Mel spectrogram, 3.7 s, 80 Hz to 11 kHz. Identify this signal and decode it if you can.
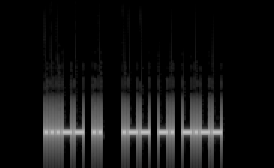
Morse code, heard as a keyed tone, about 30 wpm, 700 Hz. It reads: 3I WNY
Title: Winter Field Day Exchanges 30wpm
